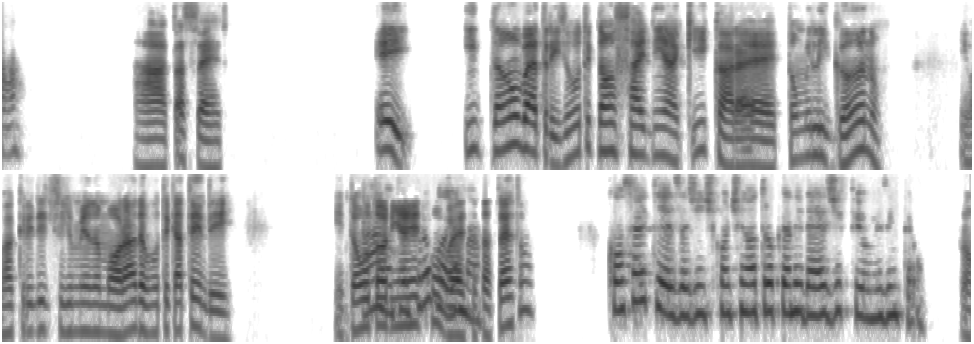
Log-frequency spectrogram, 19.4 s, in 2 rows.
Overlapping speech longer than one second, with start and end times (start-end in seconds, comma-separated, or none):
13.3-14.5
